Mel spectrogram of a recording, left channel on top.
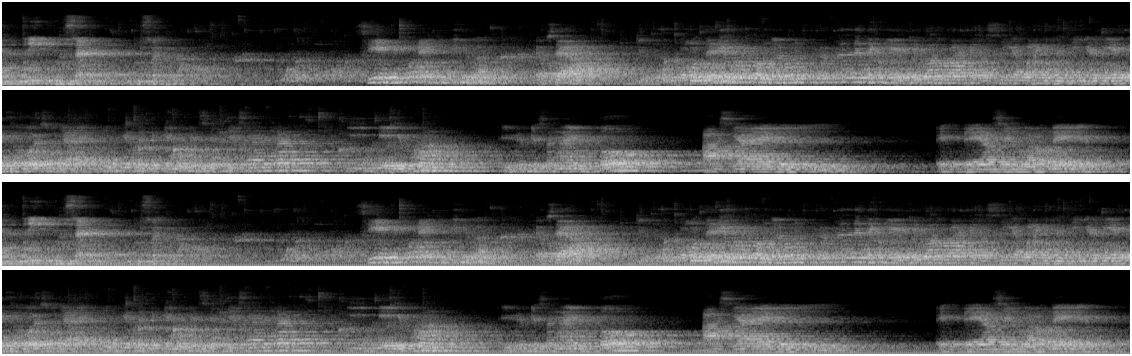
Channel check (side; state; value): right; noise; hum, 13 dB below the sound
